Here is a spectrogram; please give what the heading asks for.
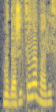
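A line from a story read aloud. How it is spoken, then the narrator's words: Defiant exclamation. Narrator (Russian): воскликнула Элла с вызовом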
